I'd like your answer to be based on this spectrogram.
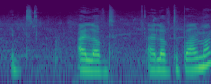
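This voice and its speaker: A woman with an Italian accent speaks at a medium pitch over noticeable background noise. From Italy. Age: 20s. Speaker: travel vlogger. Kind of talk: casual vlog narration. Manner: halting, with fillers.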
